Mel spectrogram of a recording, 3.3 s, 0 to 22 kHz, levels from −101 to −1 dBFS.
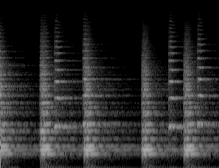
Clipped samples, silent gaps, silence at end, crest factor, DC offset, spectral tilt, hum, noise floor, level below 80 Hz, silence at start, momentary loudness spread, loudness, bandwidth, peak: under 0.1%; none; 0 s; 18 dB; under 0.1%; -1.5 dB/octave; none; -62 dBFS; -84 dBFS; 0 s; 15 LU; -41 LUFS; 14 kHz; -24 dBFS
